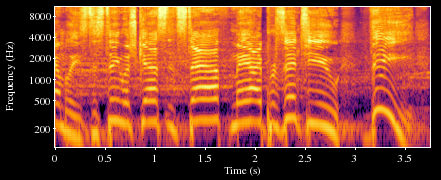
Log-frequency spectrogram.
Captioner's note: cheers and applause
